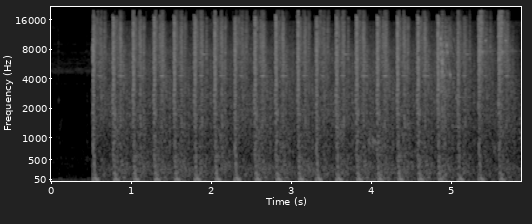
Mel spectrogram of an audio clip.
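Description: Ranger assault rifle fired in Fortnite, a sustained burst of rapid, evenly spaced loud shots with a sharp start, close and alone with no talk.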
